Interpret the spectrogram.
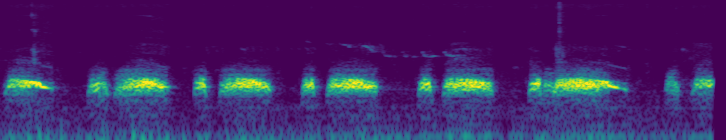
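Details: Spotted dove in the đồng thổ sấm calling style, used to goad other birds: a rapid run of low, rough coos in short-long pairs, about seven phrases with brief pauses between them.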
